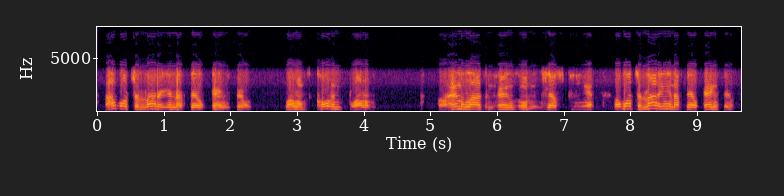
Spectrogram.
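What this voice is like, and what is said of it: John Gruden impression. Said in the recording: “my best John Gruden impersonation.”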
